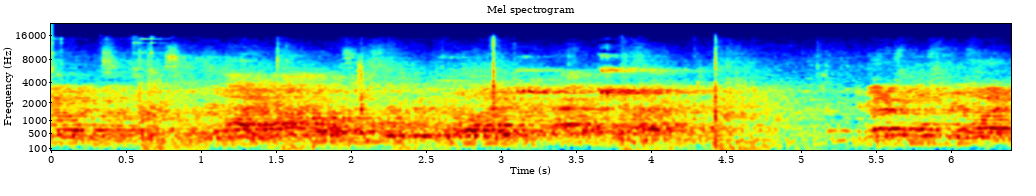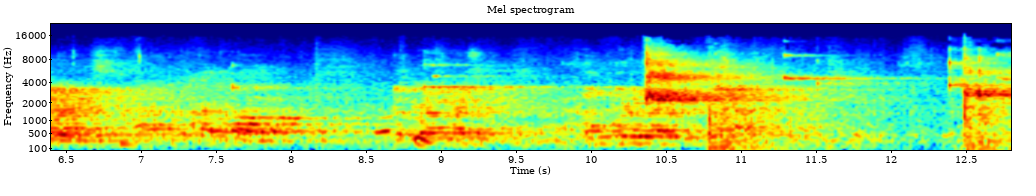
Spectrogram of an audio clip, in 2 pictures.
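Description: Players' and referee's voices calling out in a large gym, with a basketball bouncing on the hardwood court.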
